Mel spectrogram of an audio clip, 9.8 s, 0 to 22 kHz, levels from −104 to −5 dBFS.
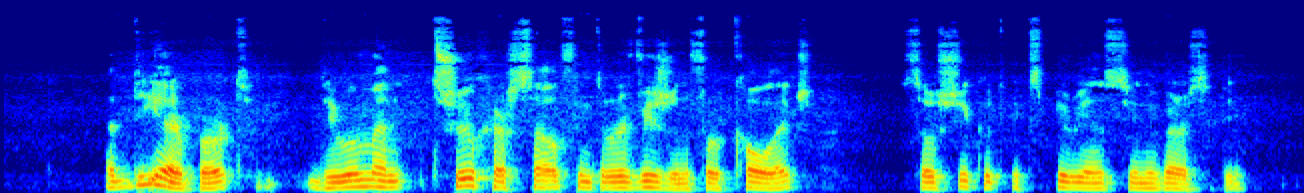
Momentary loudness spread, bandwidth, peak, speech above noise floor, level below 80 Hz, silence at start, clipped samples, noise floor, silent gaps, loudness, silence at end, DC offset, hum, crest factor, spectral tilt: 17 LU; 15 kHz; -12 dBFS; 50 dB; -70 dBFS; 0.8 s; under 0.1%; -81 dBFS; none; -31 LUFS; 0.45 s; under 0.1%; none; 20 dB; -6.5 dB/octave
